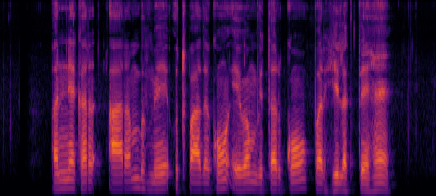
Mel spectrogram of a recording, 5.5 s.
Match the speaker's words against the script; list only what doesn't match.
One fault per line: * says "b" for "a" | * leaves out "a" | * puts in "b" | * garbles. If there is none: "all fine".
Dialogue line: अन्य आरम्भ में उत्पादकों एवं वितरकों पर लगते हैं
* puts in "कर"
* puts in "ही"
